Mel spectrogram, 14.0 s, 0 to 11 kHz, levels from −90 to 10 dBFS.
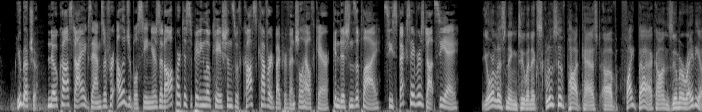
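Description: Nothing in this recording stands out as a technical fault: the speech runs along without any dropout, click, glitch or other disturbance catching the ear at any point.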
